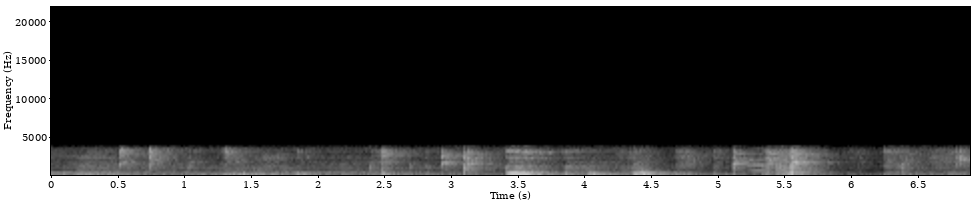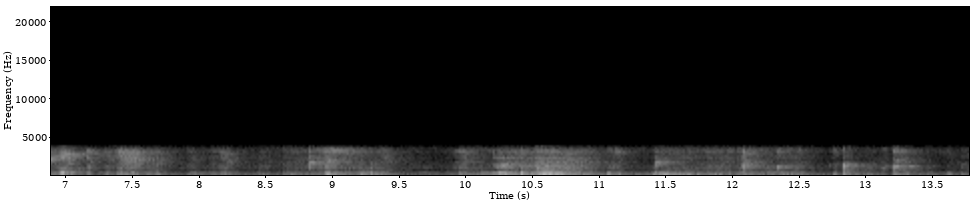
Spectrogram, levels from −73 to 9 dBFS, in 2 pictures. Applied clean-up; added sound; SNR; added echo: none; Trumpet; 15 dB; reverberation time 0.7 s.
